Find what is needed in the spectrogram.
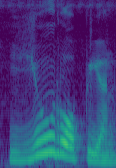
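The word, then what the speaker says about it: European: जैसे यूरोपियन, ठीक है, पढ़िए यूरोपियन, सब शुरू में क्या आ रहा है, यू, यानी य स्वर नहीं है, यह क्या है, व्यंजन है, इससे पहले क्या लगेगा, ए लगेगा।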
